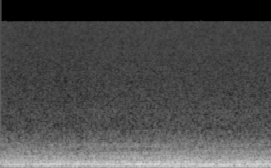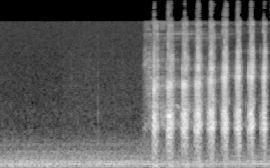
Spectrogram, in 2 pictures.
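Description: A steady low rumble, then about six seconds in a rapid run of about a dozen short pitched cries, like the cackling laugh of an animated monster.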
